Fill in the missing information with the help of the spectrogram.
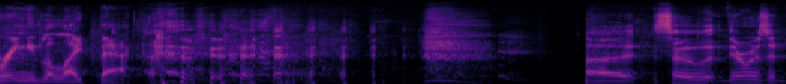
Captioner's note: laughing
